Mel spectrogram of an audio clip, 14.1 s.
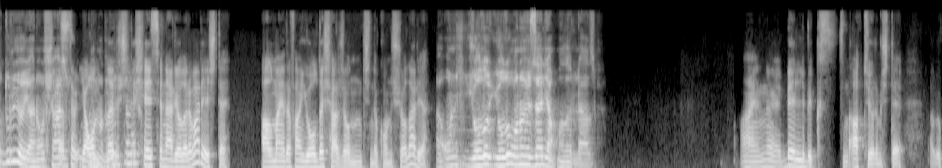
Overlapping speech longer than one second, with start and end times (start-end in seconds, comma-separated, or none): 0.9-2.2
